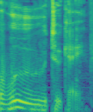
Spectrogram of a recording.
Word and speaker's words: WUU2K: mouthful I call it I call it the woo 2K Woo is that how you say it I guess so yeah okay that's good to know you got to told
